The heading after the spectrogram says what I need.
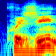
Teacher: Is it on the first syllable or the second syllable? Cuisine or cuisine? Cuisine. It's on the second syllable.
